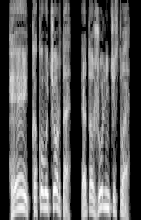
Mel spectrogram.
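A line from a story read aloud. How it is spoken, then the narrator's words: Shout. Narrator (Russian): выкрикнул Ичиро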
